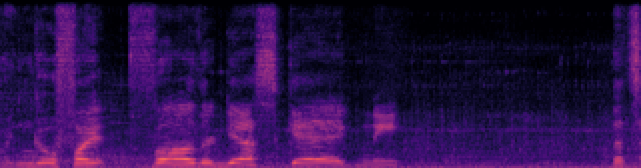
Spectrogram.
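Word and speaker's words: Gascoigne: And then we can go fight Father Gascagney.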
